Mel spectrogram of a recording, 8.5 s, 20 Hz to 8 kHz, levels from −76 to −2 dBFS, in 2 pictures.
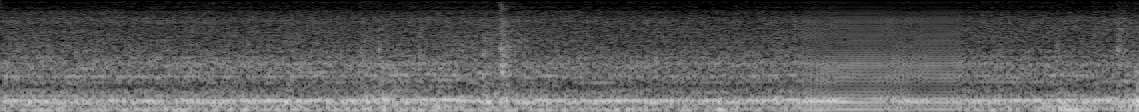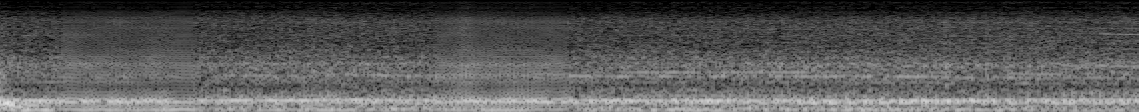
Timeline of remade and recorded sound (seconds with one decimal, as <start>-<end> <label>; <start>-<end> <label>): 0.0-3.0 recorded; 3.0-3.6 remade; 3.6-4.5 recorded; 4.5-5.0 remade; 5.0-5.9 recorded; 5.9-6.4 remade; 6.4-8.5 recorded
